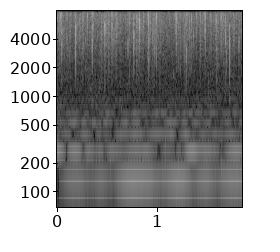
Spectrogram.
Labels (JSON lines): {"label": "biophony, midshipman", "recorder": "SoundTrap 500"}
